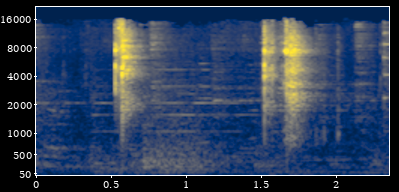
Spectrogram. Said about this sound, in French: tu nous présentes la bière, tu veux pas l'ouvrir Mais bien sûr, immédiatement, subito.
